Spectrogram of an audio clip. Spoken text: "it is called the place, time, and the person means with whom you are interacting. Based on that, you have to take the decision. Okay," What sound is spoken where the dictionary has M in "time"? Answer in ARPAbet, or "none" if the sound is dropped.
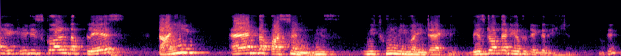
M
